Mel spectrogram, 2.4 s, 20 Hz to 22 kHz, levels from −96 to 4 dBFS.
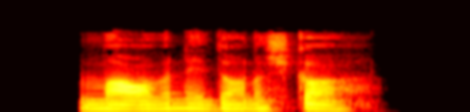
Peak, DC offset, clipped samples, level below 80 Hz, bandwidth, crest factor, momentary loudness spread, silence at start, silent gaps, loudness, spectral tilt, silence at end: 0 dBFS; under 0.1%; under 0.1%; -58 dBFS; 8 kHz; 20 dB; 13 LU; 0.4 s; none; -20 LUFS; -6.5 dB/octave; 0.55 s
